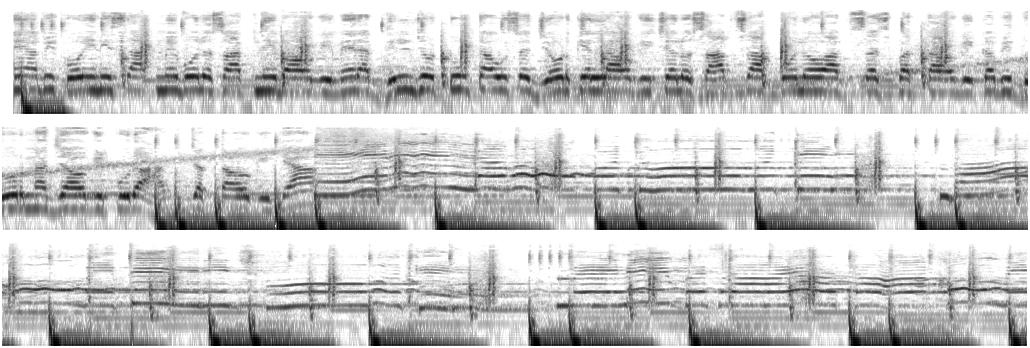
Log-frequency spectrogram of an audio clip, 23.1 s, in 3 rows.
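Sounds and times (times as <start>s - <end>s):
trending romantic song ringtone: 0.1s - 23.0s.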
